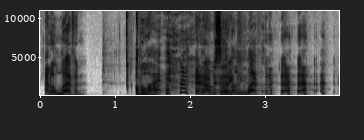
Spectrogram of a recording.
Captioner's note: laughs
